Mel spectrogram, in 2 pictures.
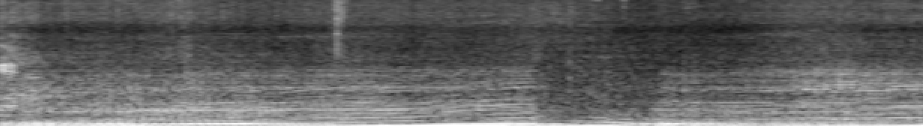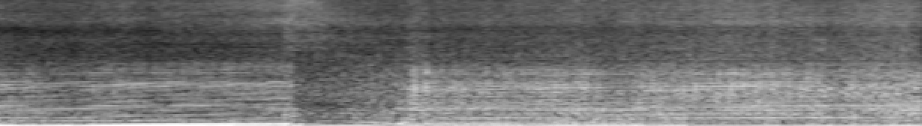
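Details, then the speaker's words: Subaru STI on test drive before the Kartboy rear subframe lockdown bolts are fitted: revs climb through the gears with a dull clunk at each shift, the rear differential bouncing in its subframe. "earlier in this video you saw him do a pull, and you probably hear the diff in there, so you can definitely compare the two."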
